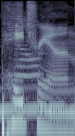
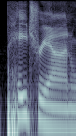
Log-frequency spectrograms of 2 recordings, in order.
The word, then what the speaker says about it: Patreon: Patreon, like patron, I guess. Patreon.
